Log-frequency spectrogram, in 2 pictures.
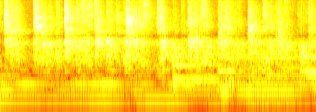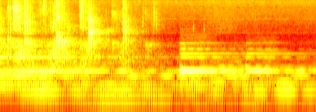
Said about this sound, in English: I pray for you that your heart will be the type of heart that God can always correct. Give him a mighty clap offering.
